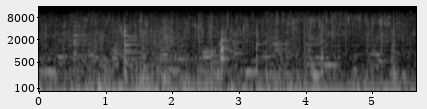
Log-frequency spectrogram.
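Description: Fingerling potatoes sizzle steadily in a Dutch oven in the kitchen of a company office in Fayetteville, a continuous crackle with scattered pops and a few sharper clinks, with no talking.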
